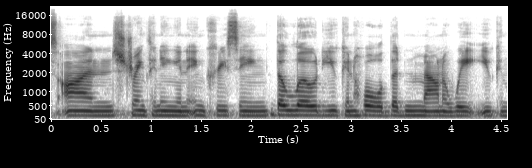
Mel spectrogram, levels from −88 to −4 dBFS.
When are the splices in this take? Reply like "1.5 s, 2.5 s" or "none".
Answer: 2.2 s

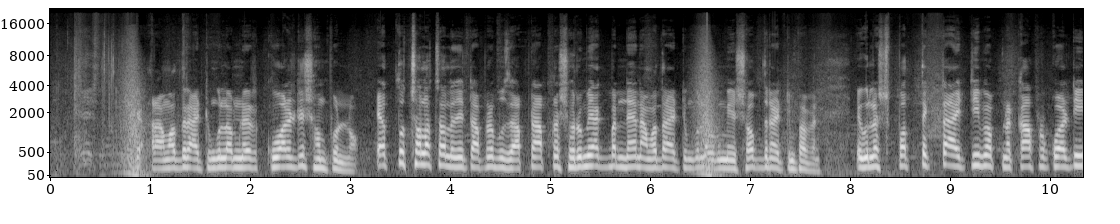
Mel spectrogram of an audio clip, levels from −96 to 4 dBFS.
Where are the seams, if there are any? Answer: 1.0 s, 6.5 s

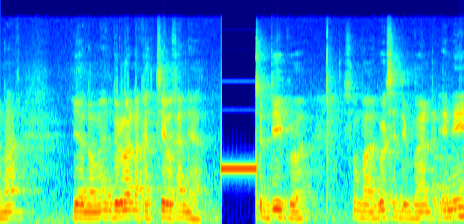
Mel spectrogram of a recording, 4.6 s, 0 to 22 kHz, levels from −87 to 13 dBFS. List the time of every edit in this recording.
2.6 s

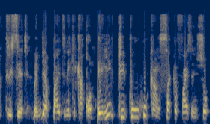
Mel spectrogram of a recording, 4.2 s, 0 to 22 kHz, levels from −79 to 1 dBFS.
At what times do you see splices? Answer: 1.9 s

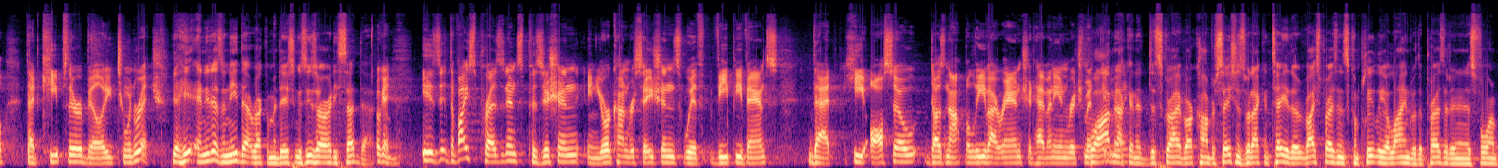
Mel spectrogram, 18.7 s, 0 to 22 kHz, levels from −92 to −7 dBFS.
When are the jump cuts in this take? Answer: none

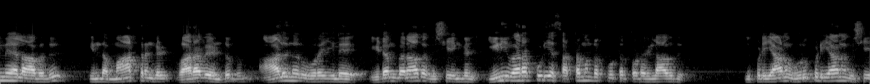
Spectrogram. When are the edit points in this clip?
2.5 s

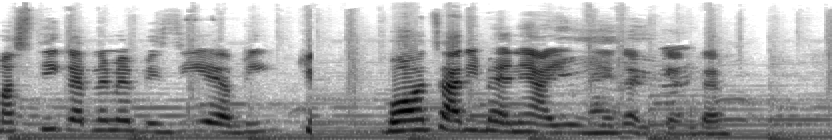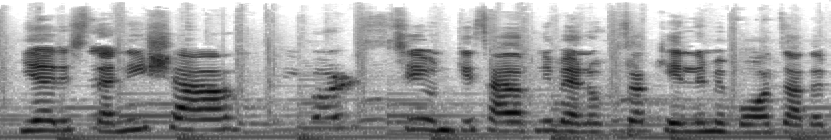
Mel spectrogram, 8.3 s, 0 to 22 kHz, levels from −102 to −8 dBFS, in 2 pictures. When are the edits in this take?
1.6 s, 6.2 s

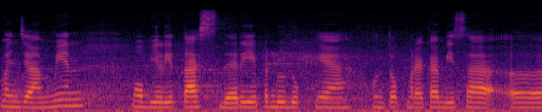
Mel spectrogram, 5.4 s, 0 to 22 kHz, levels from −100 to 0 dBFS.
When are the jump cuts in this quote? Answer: none

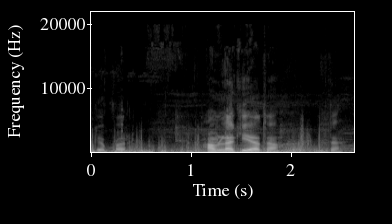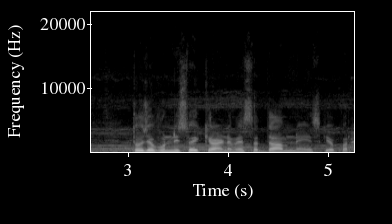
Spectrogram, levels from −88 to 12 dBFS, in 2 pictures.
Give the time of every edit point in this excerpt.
2.5 s

